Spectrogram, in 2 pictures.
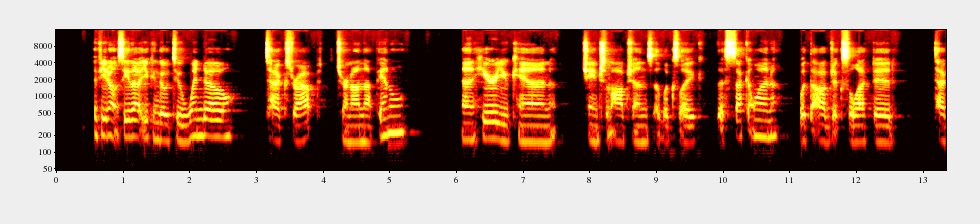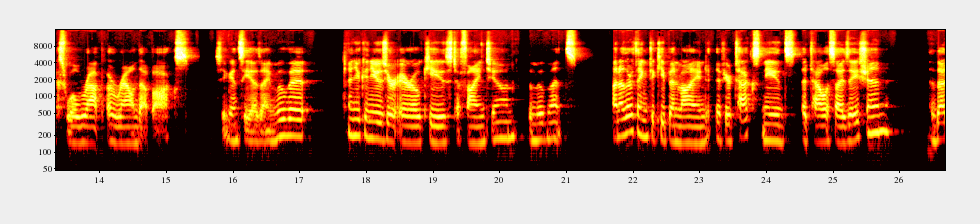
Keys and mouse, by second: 1.4 click, 6.5 click, 14.8 click, 15.3 click, 15.8 click, 17.3 Up, 17.7 Up, 18.5 Right, 18.9 Down, 19.2 Left, 20.1 w, 20.7 click, 21.3 space, 21.5 click, 22.0 click, 24.6 t, 25.0 click.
